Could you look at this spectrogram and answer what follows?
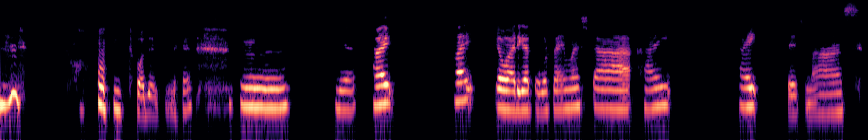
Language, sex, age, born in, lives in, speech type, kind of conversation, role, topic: Japanese, female, 50-54, Japan, United States, conversation, unstructured, none, 食べ物の好き嫌いが原因で家族とケンカしたことはありますか？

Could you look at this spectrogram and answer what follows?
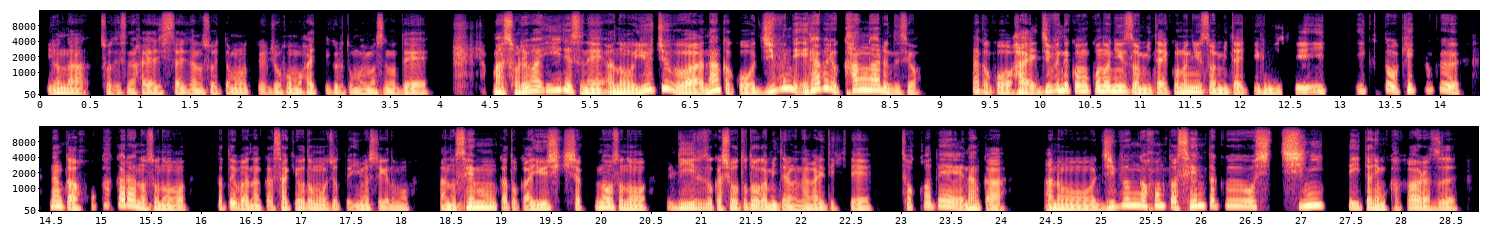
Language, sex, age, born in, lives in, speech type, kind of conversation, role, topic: Japanese, male, 40-44, Japan, Japan, conversation, advice, user, 寝る前の画面を見る時間を減らすにはどうすればいいですか？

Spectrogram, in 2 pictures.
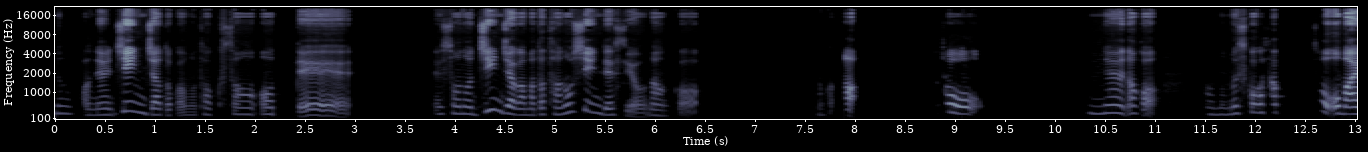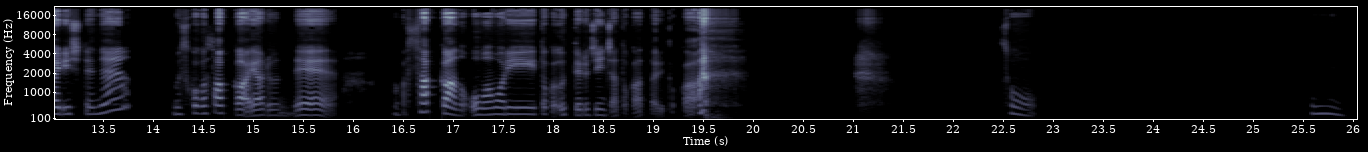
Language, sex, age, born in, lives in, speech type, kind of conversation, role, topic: Japanese, female, 35-39, Japan, Japan, conversation, podcast, guest, 旅先で食べて感動した料理は何ですか？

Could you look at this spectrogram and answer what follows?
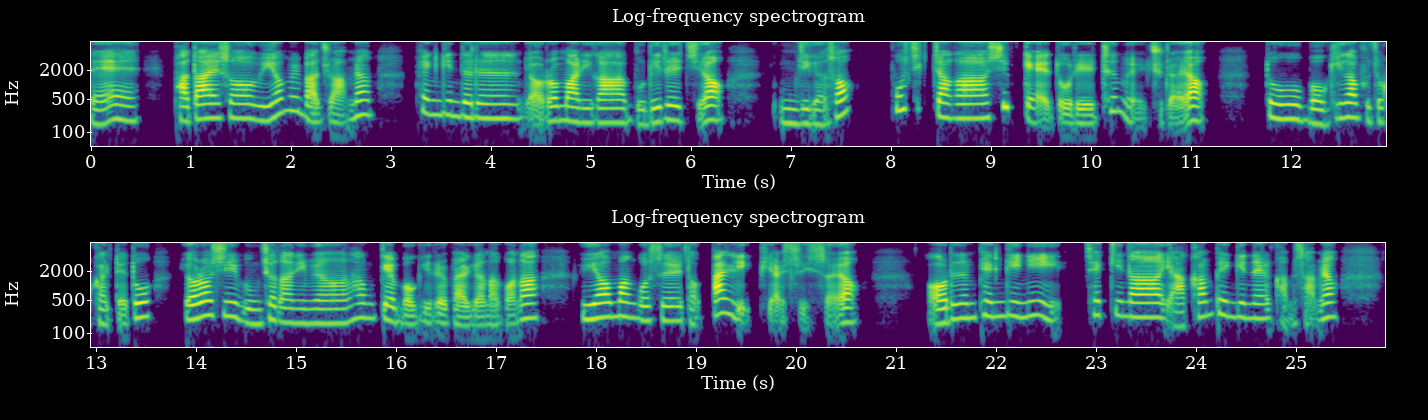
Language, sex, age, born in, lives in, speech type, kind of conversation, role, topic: Korean, female, 20-24, South Korea, Japan, read, expert-assistant, expert, 왜 펭귄은 날지 못할까요?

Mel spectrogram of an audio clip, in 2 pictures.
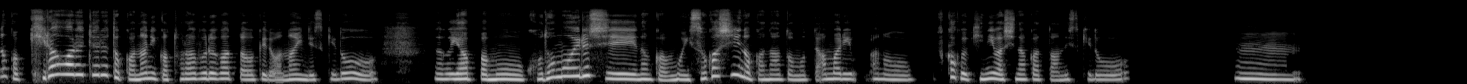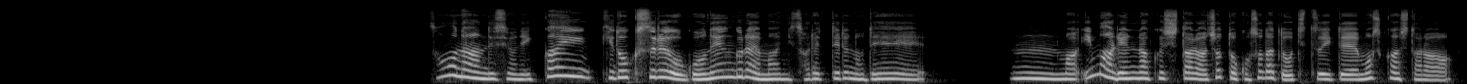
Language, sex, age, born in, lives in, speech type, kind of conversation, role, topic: Japanese, female, 30-34, Japan, Japan, conversation, advice, user, 友情が変わって寂しいとき、どう受け入れたらいいですか？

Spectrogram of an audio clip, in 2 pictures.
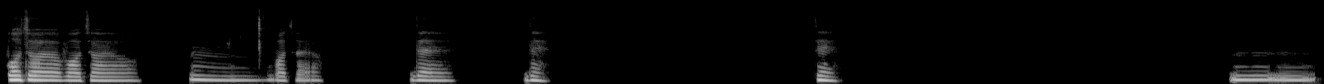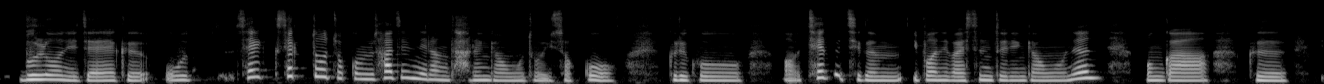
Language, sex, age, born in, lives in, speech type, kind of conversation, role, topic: Korean, female, 40-44, South Korea, United States, conversation, advice, user, 온라인 쇼핑에서 믿을 만한 제품을 어떻게 찾을 수 있을까요?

